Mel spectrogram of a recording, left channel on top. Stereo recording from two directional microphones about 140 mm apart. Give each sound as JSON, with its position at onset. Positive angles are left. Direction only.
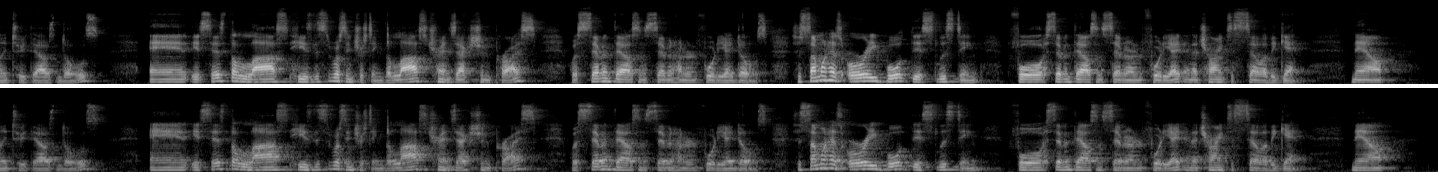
{"t": 0.0, "sound": "speech", "side_deg": 35}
